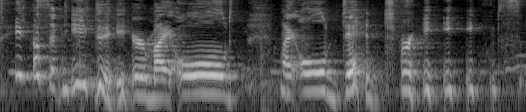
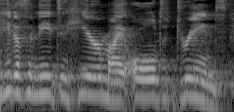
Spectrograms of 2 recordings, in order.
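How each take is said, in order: First: Slower, laughing through the punchline; giggling through dead dreams; laughing retake. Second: Said in the usual way. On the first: Shown as a demonstration. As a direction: crack up on the punchline. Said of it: "corrects punchline, laughing". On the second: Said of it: "re-delivers joke".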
